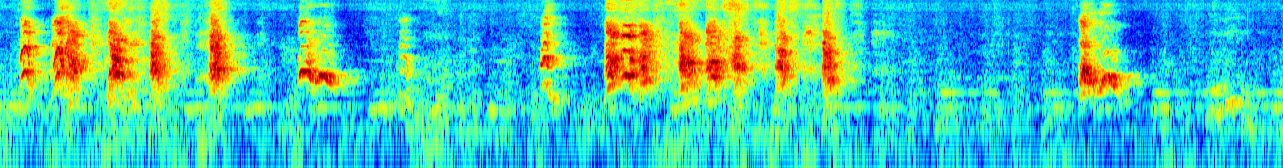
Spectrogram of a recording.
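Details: Pet Lhasa Apso at home barking in quick yappy clusters, several rapid barks, a brief lull, another burst, then one final bark near the end over a low background hum.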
